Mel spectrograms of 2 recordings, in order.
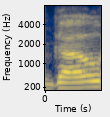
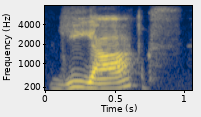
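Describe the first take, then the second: First: It is said as one syllable, ending in o. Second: It is said with two syllables, ending in ks. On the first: The speaker calls it right. "but it is go" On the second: The speaker calls it wrong. "some people might pronounce it Geox"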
